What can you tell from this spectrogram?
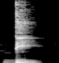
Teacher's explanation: But in Spanish, the tip of your tongue flattens out a bit, so that the tip of your tongue actually touches your upper teeth, and the blade of your tongue, that part right behind the tip, touches your alveolar ridge. This gives you a less percussive sound.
